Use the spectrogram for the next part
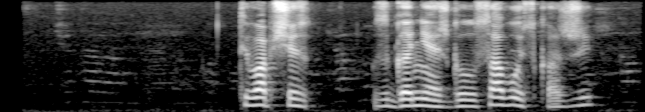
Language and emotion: Russian, angry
